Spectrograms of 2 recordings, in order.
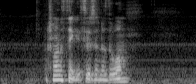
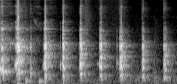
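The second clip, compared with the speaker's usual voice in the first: long, high, breathless laughter; hearty laugh; 7 dB louder than usual. Real, not acted. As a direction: burst out laughing at your own joke. Laughs at his own joke.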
